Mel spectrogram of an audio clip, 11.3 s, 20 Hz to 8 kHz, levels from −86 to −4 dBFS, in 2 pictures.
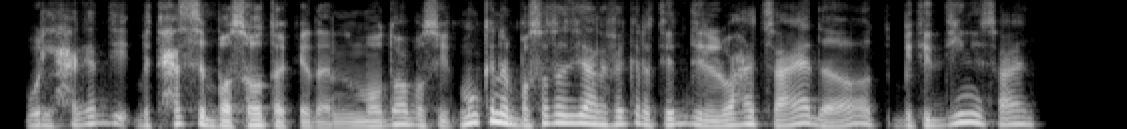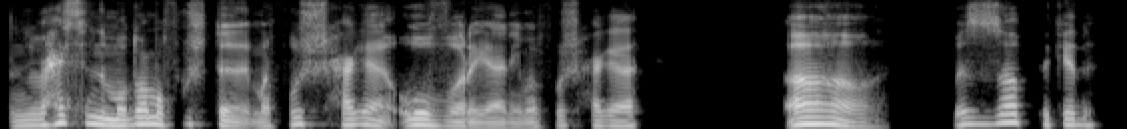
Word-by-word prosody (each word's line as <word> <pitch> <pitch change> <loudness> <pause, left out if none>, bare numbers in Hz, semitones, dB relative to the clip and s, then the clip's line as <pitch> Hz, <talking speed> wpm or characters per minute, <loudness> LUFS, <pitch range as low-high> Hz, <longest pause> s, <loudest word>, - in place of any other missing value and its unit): والحاجات 135 +6 -1
دي 165 -4 -6
بتحس 155 +5 +3
ببساطة 120 +2 +4
كده 100 -3 -3
إن 90 - -6
الموضوع 110 +9 0
بسيط، 125 -2 -3
ممكن 190 +4 +5
البساطة 175 +3 +3
دي 175 0 +4
على 155 -3 +3
فكرة 150 -1 -1
تدّي 140 +3 -1
للواحد 135 +6 +1
سعادة 155 +9 +1
آه، 170 - -2
بتديني 125 - 0
سعادة. 150 -2 -3 0.5
إن 120 +2 -4
باحس 175 +6 +2
إن 160 - +1
الموضوع 135 +3 +3
ما 150 - +2
فيهوش 150 +3 -10
ت 135 - -3
ما 105 -2 -2
فيهوش 150 +8 -6
حاجة 135 -3 -1
over 120 -6 -1
يعني 95 -1 -3
ما 95 - -6
فيهوش 115 +4 -12
حاجة 115 -1 -3 0.7
آه. 140 - +3 0.3
بالضبط 170 +7 -2
كده. 135 -2 -4
135 Hz, 195 wpm, -23 LUFS, 115-155 Hz, 0.7 s, ممكن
